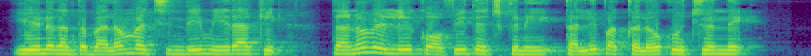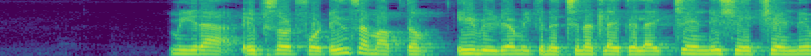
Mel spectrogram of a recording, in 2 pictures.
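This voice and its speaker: A woman reading a novel aloud in steady, clear scripted narration. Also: medium pitch, normal speed. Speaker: audio novel reader.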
